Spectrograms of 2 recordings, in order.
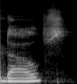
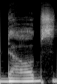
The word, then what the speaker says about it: Doubs: We got Romeo Doubs or Dobbs however you say his name. Doubs.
